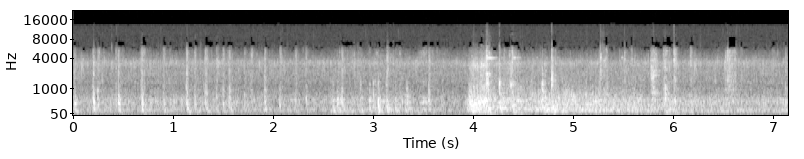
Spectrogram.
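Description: nature, thunderstorm with heavy rain

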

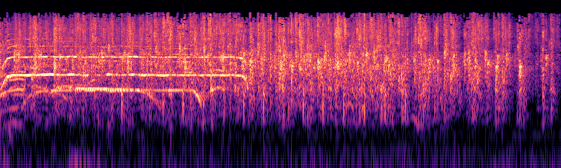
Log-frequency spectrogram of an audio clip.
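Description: crowd, audience applause and cheering

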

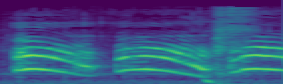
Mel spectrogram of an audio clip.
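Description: bird, bird calling

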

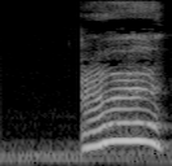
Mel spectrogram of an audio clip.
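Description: human body sound, hiccup

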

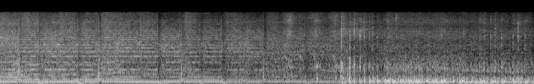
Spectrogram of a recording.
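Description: vehicle, motorcycle engine revving

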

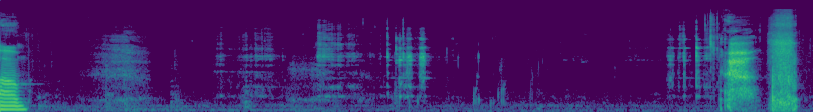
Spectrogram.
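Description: human body sound, drinking water

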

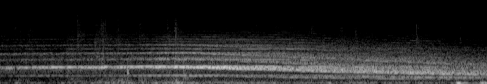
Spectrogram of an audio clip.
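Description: signal or alarm, air raid siren wailing

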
